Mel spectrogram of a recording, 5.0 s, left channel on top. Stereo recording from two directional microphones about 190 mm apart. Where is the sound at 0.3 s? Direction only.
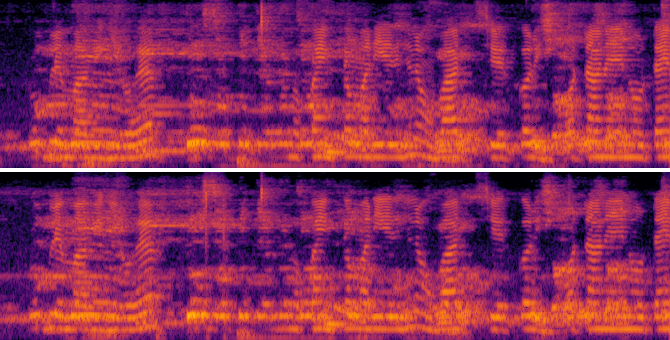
Centre (ahead or behind).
